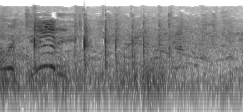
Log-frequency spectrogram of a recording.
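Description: Children's voices calling out on a soccer pitch, with one high, short shout about half a second in over a background of other voices. A couple of sharp knocks follow about a second in.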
